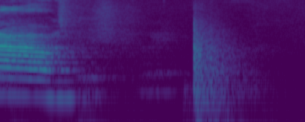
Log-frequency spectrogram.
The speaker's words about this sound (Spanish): Ya me cerré la puerta.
